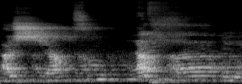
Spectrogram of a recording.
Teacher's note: لام جو ہے وہ پڑھا نہیں جائے گا، وہ چپ ہو جائے گا، سائلنٹ ہو جائے گا، وہ خاموش ہو جائے گا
